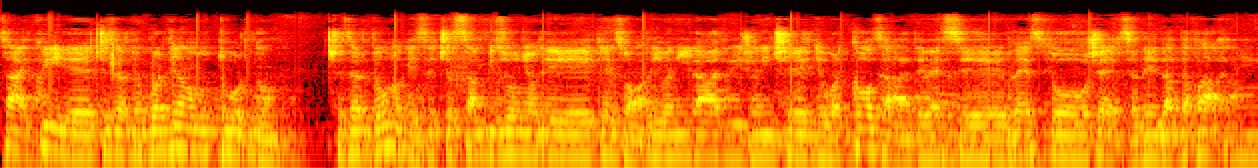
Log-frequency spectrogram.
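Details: Adult male actor; fluent speech.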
